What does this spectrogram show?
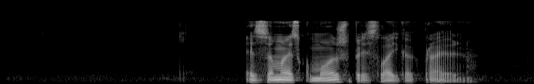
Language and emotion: Russian, neutral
